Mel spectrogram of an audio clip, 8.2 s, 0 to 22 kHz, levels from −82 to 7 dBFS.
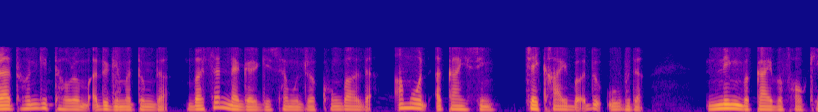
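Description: Bluetooth CVSD headset codec, present from start to finish: the speech has been squeezed through the narrowband headset codec, which describes the waveform as a stream of single up-or-down steps whose size adapts as it goes. Everything above 4 kHz is gone, leaving a boxed-in, telephone-like tone. Loud, bright moments outrun the step size and smear into distortion, s sounds turn scratchy, and a grainy hiss sits under the voice. The character fits a 64 kbps one-bit stream.

Bit errors on a Bluetooth voice link, from 1.13 to 1.22 s and again from 6.26 to 6.30 s: in these two short stretches, bits in the headset stream were flipped, at a rate somewhere around one or two percent. Because each bit only nudges the waveform by one small step, and the codec quickly recovers, the damage comes through as a brief rushing, crackly roughness over the speech rather than sharp clicks. The first burst lasts about twice as long as the second.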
